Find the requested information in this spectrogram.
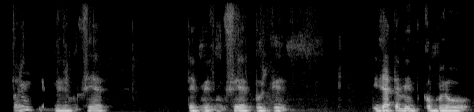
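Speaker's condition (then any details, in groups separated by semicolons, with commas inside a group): Machado-Joseph disease (sca3)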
